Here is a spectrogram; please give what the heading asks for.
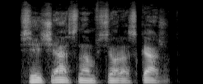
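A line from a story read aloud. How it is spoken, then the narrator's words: Whispered right into ear. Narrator (Russian): прошептал Колин в самое ее ухо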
